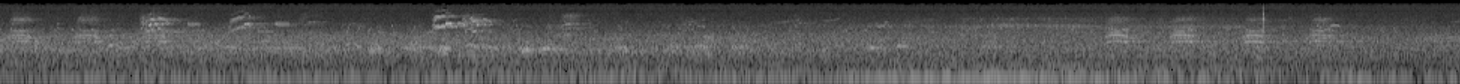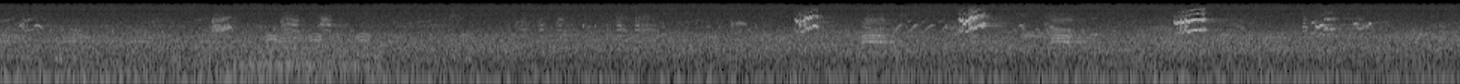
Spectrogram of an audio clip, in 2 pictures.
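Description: Birds calling from the shore: scattered short sharp calls and runs of quickly repeated calls, over a steady low background hum.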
